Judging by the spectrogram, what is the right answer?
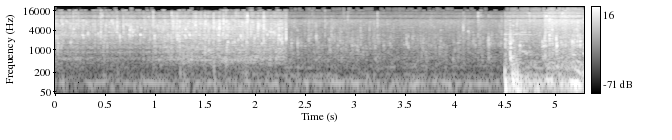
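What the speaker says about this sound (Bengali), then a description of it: "কড়াইয়ে তেল দিয়ে চিকেনগুলো ভেজে নিব।" Chicken drumsticks fry in oil in a wok with a steady crackling sizzle that softens midway, then swells loudly again near the end, with no voices.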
